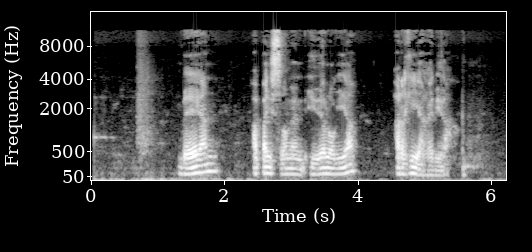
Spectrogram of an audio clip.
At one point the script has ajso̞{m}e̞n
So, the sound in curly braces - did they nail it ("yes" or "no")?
no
